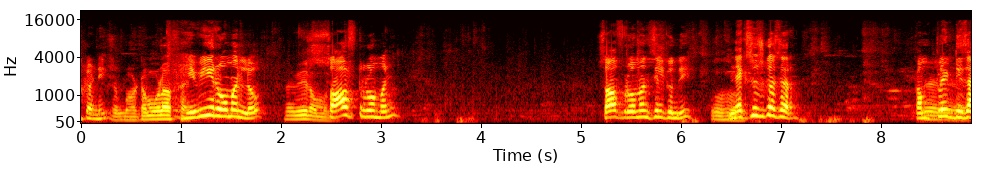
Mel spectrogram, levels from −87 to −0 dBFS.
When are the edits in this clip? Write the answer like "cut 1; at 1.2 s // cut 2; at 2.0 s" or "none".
cut 1; at 1.1 s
